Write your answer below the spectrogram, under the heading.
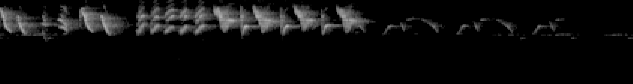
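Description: An American Goldfinch sings a rapid, jumbled run of high twittering and sweet notes, then a few rising and falling whistled phrases as the song trails off.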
